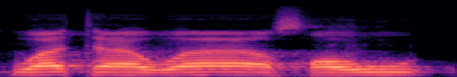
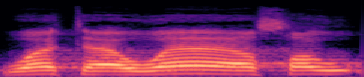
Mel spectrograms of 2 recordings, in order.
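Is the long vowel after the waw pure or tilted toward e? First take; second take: pure; tilted. First: The long vowel stays pure and open, not tilted. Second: The long vowel is tilted toward an e sound. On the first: The speaker calls it right. "ننطق هكذا" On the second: The speaker calls it wrong. "هذا تقليل أو إمالة كبرى"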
